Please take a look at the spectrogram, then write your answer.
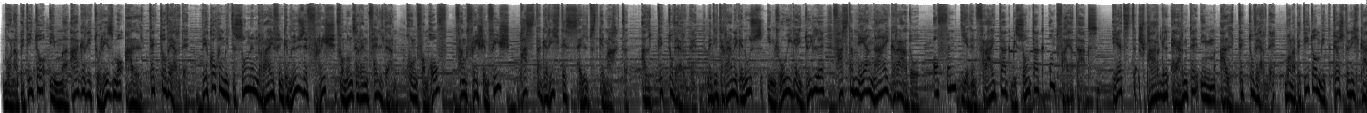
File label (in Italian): Spot; Al Tetto Verde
